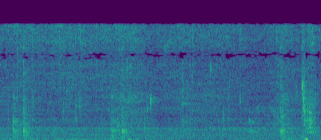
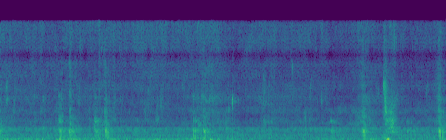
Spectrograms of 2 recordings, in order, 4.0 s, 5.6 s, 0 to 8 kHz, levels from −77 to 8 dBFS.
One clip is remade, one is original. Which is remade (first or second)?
second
